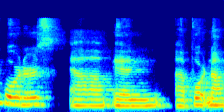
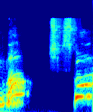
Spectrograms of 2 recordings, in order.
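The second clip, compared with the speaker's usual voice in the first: put-on very high, shrill child's yell. Retelling how a daughter called out about the baby: imitating a child yelling. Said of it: "So she yelled at me".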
